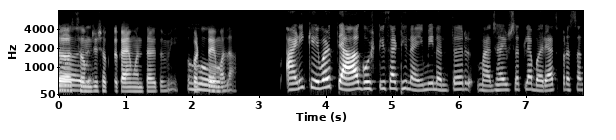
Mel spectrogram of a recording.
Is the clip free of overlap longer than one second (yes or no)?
yes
